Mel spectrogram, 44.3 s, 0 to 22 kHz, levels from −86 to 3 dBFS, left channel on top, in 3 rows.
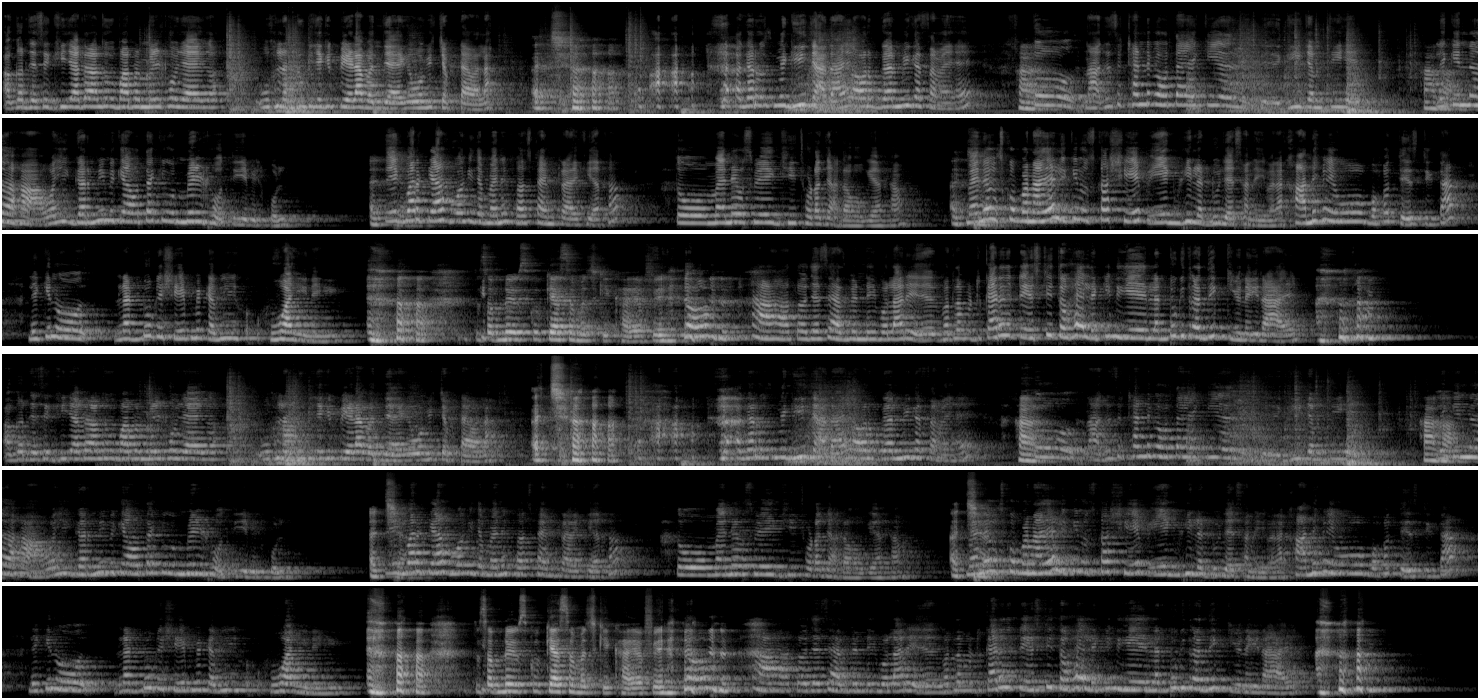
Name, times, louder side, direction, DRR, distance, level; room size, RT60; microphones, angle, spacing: voice 1, 0.0-2.2 2.5-4.9 6.5-9.7 10.3-13.6 14.3-17.6 18.6-21.0 21.5-23.8 24.4-29.3 29.8-30.4 30.6-31.9 32.2-32.9 34.3-34.4 36.3-36.6 37.0-42.5 43.1-43.2, left 3 dB, 65° left, 7 dB, 0.7 m, -34 dB
sound 1, 0.9-14.6, left 2 dB, 20° left, 0.5 m, -44 dB
voice 2, 5.3-6.6 7.2-7.4 10.1-10.4 14.2-14.6 18.4-18.8 24.2-24.7 33.2-37.2 42.7-43.2, right 3 dB, 40° right, 7 dB, 0.6 m, -31 dB
8.9 x 4.3 x 6.0 m, 1.2 s
head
